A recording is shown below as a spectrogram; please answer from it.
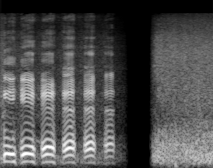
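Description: A person laughing in a quick run of short bursts that stops just past the first second; after a brief gap, a steady rush of surf and wind on the microphone.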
